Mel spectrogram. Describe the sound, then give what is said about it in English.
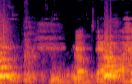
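A dog yips and whimpers in a few short, high-pitched bursts, moderately loud, with voices mixed in around the sounds. “whose dog is that?”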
